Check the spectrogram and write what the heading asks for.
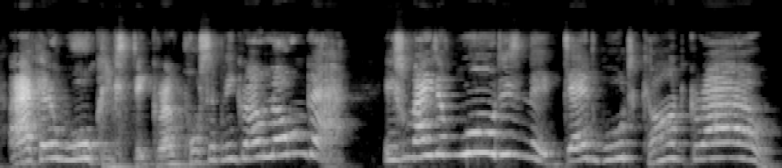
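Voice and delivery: loud, high mocking old man, slowing at the end; scornful Mister Twit. A narrator's reading. Husband mocking his wife's worry, loud and scornful. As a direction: lecture her with scorn. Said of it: "Mister Twit said".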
